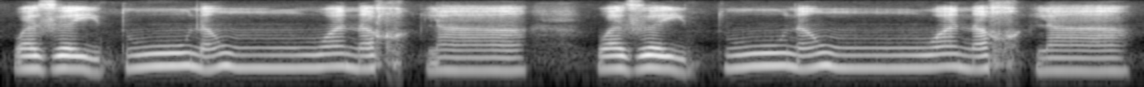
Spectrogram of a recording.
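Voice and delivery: slow, drawn-out tajweed recitation; slow Quran recitation. Shown as a demonstration. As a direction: recite the ayah slowly with stretched vowels. Recites the next ayah.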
